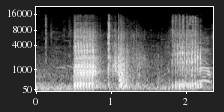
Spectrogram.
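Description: Machine gun covering fire at a WWII reenactment battle display, crackling in two loud sustained bursts with a sharp shot between them, set against open-air background noise.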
